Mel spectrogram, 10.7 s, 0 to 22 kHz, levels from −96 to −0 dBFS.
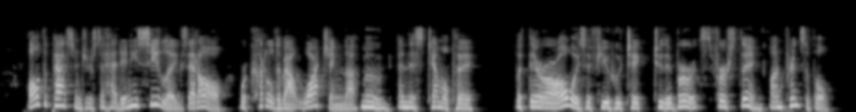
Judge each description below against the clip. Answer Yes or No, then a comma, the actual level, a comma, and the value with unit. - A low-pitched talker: No, medium, 180 Hz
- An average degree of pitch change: Yes, average, 4.5 semitones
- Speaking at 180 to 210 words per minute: Yes, average, 195 wpm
